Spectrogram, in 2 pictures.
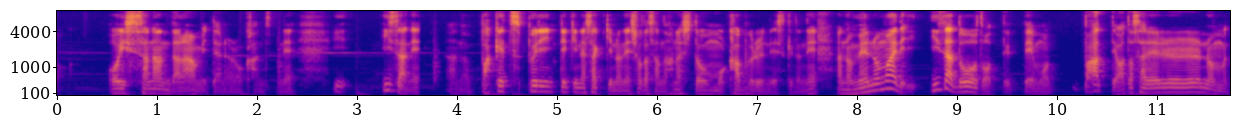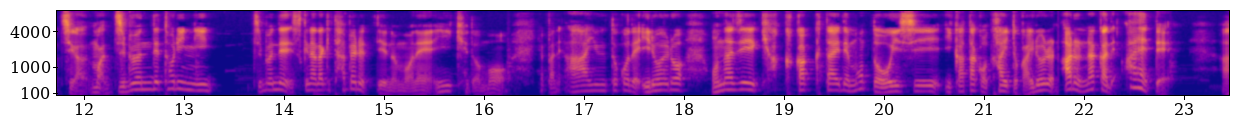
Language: Japanese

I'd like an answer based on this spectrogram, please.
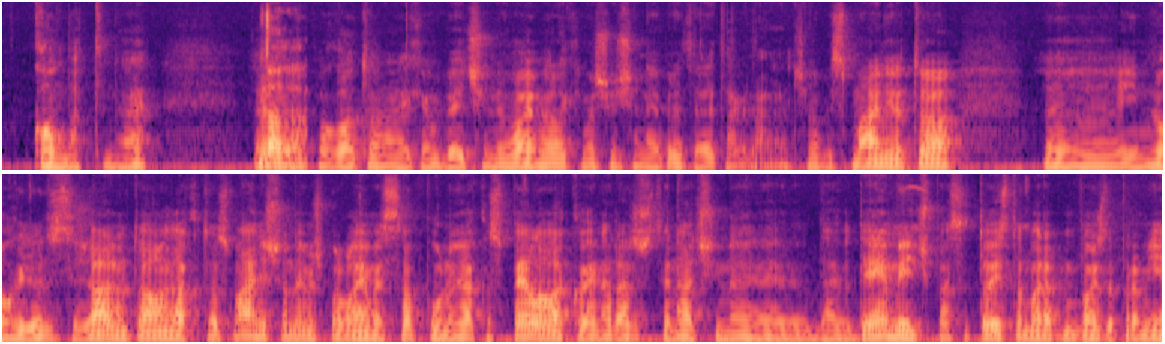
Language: Croatian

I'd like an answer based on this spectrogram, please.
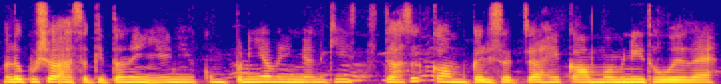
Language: Dogri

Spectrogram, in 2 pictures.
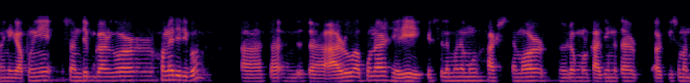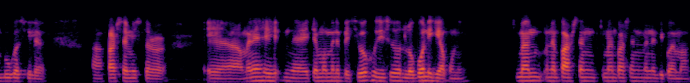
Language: Assamese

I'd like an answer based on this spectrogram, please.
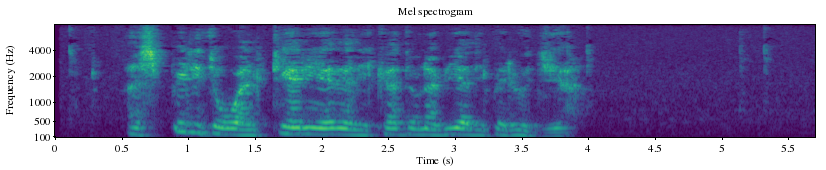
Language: Italian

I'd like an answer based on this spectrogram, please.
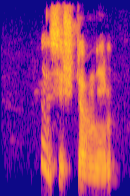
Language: Kabyle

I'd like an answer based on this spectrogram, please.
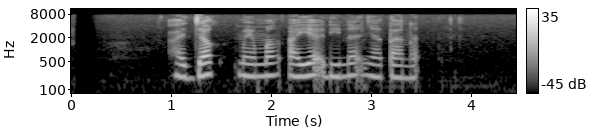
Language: Sundanese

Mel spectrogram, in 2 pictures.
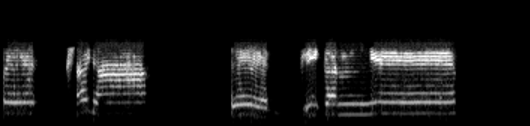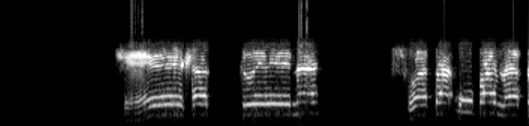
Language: Indonesian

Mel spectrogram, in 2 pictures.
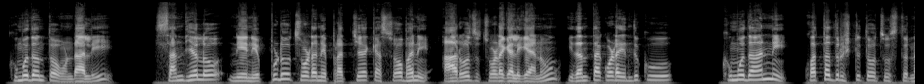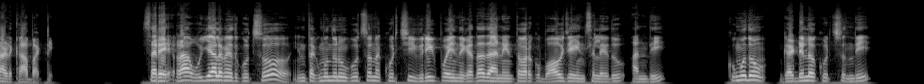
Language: Telugu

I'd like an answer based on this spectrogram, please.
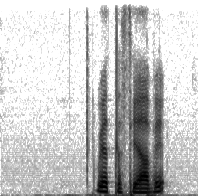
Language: Swedish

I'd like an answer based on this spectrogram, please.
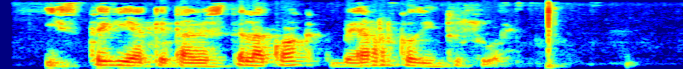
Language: Basque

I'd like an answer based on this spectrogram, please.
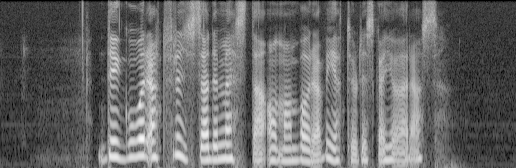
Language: Swedish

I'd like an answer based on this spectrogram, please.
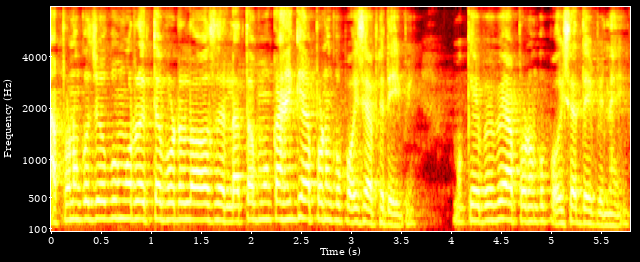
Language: Odia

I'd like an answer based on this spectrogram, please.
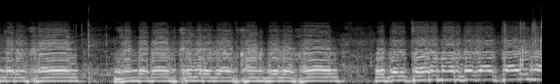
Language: Arabic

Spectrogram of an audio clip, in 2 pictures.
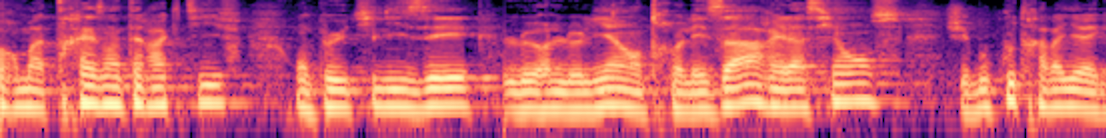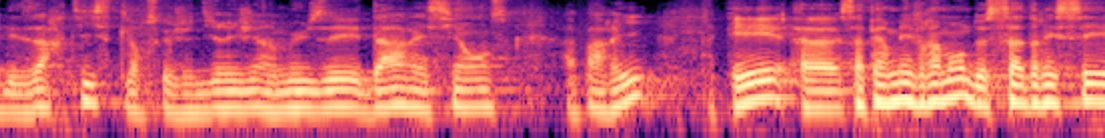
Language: French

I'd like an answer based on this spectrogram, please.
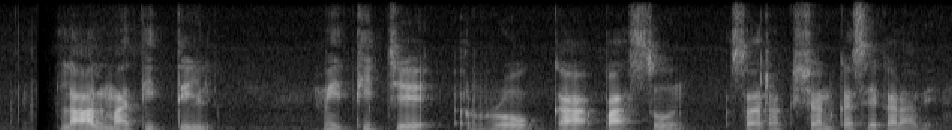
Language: Marathi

